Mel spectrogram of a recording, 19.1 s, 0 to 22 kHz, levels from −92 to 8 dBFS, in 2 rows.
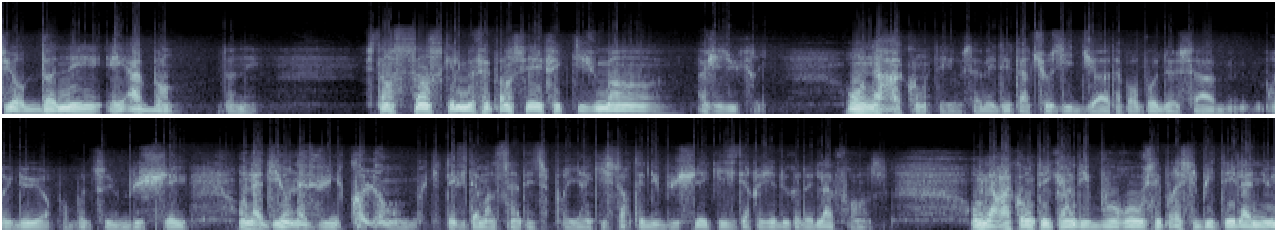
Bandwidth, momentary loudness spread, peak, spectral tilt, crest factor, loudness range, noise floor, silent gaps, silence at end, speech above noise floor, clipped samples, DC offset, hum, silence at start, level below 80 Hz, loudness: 9 kHz; 17 LU; -2 dBFS; -7.5 dB/octave; 16 dB; 7 LU; -51 dBFS; none; 0 s; 32 dB; under 0.1%; under 0.1%; none; 0 s; -42 dBFS; -19 LUFS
